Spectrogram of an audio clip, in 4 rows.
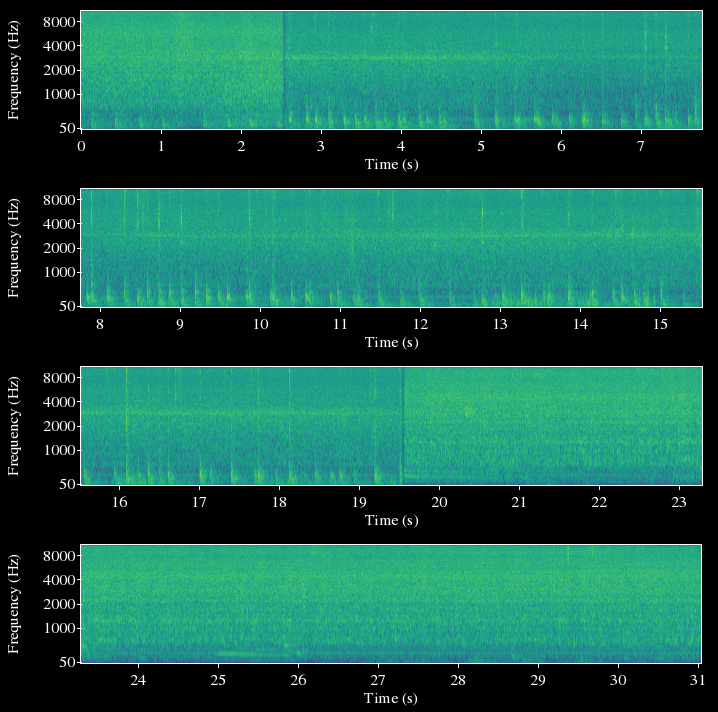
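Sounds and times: hand tools knocking on tyres: 0.0s - 19.6s
low machine hum: 1.4s - 31.0s.

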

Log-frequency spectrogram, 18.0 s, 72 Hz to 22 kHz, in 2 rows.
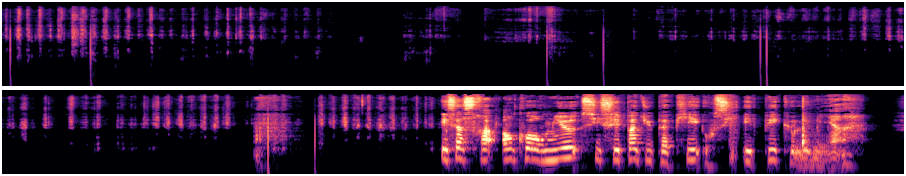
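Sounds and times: glue bottle tip scratching paper: 0.0s - 3.3s, 6.3s - 11.5s, 12.2s - 14.2s
paper handling ticks: 6.2s - 13.4s.

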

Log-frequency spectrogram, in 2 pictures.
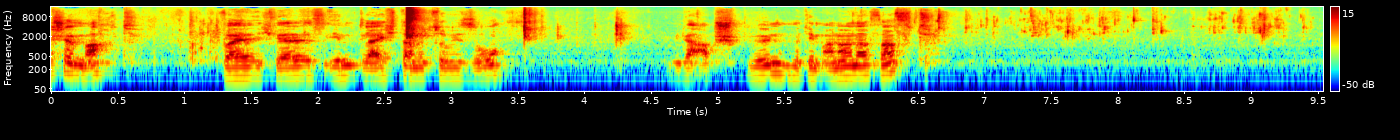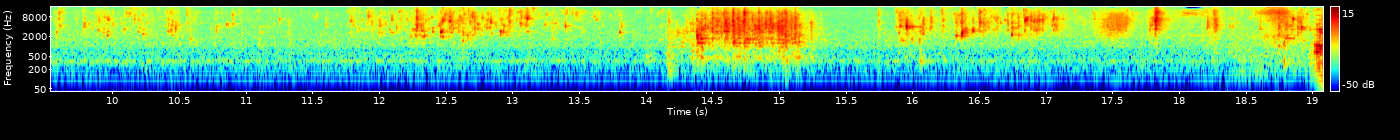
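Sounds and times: juice pouring into liquid: 6.7s - 15.2s.

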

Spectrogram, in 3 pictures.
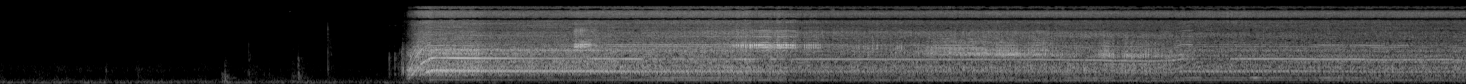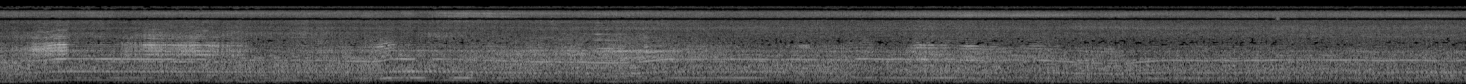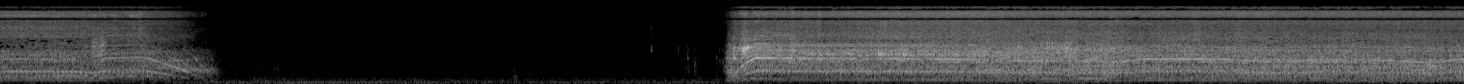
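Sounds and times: battery chainsaw cutting log: 4.0s - 31.6s, 36.6s - 43.9s.

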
